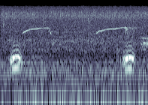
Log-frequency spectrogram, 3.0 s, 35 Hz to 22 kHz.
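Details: A little bittern utters two short, deep, woofing notes roughly 2.2 seconds apart; a faint, thin rising whistle follows each, with soft background noise throughout.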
